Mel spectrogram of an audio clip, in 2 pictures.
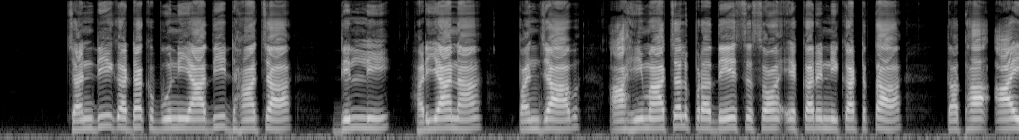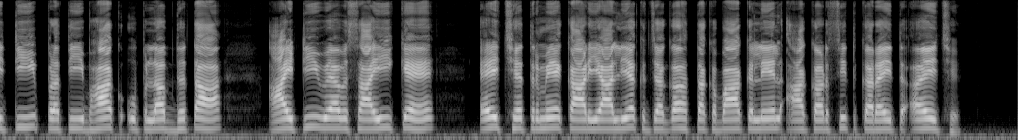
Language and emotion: Maithili, neutral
